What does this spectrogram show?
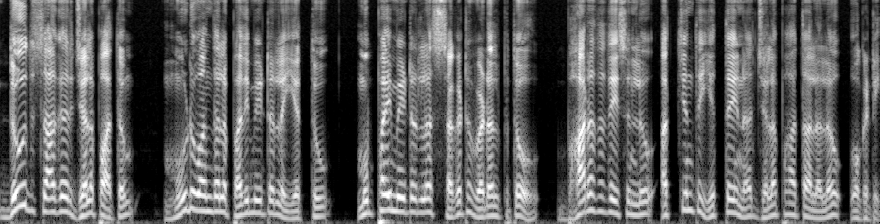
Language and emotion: Telugu, neutral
